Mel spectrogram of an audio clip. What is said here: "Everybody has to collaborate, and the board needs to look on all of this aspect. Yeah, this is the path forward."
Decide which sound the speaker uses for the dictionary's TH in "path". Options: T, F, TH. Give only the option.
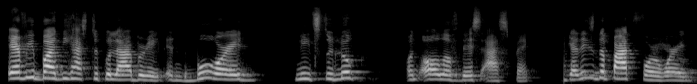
T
